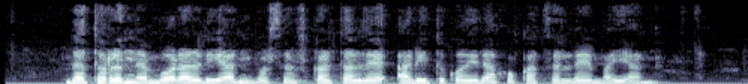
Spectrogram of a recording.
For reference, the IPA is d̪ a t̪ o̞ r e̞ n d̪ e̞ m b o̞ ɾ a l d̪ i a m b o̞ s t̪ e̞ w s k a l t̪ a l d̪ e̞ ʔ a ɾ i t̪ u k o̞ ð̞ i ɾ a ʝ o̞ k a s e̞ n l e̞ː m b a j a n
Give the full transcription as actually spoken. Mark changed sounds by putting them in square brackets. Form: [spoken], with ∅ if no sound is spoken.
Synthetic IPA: d̪ a t̪ o̞ r e̞ n d̪ e̞ m b o̞ ɾ a l d̪ i a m b o̞ s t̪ e̞ w s k a l t̪ a l d̪ e̞ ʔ a ɾ i t̪ u k o̞ ð̞ i ɾ a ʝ o̞ k a [t͡s] e̞ n l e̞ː m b a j a n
